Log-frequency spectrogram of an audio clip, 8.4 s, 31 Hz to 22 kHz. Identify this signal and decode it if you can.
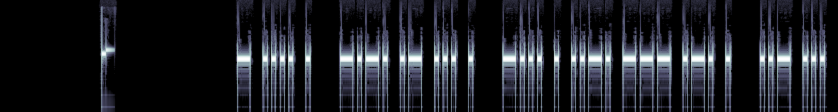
Morse code, heard as a keyed tone, about 28 wpm, 700 Hz. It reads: THE CASE BEFORE US
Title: Sentences from Top 1400 Words 28wpm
